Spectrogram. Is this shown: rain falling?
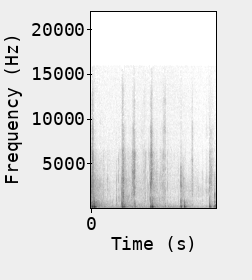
no

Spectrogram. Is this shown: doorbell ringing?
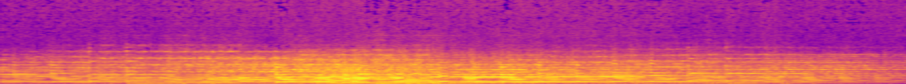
yes

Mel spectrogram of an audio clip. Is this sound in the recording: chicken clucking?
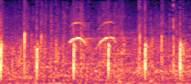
no

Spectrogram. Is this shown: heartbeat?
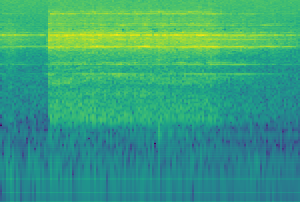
no

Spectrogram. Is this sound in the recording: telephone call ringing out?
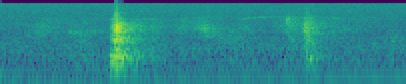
no

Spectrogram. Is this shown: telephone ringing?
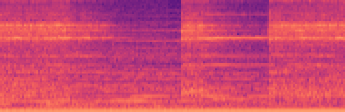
yes

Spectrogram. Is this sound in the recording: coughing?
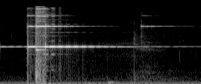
no

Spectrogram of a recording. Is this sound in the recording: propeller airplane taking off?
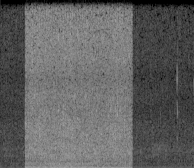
yes

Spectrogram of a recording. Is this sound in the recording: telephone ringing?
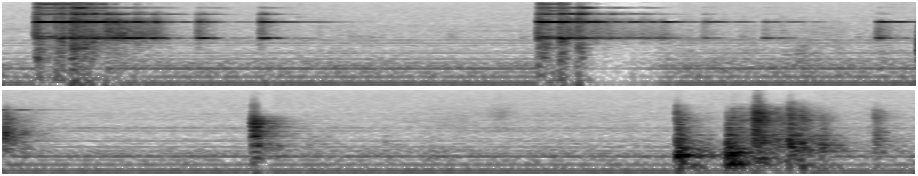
no

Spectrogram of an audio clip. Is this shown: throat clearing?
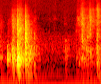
no

